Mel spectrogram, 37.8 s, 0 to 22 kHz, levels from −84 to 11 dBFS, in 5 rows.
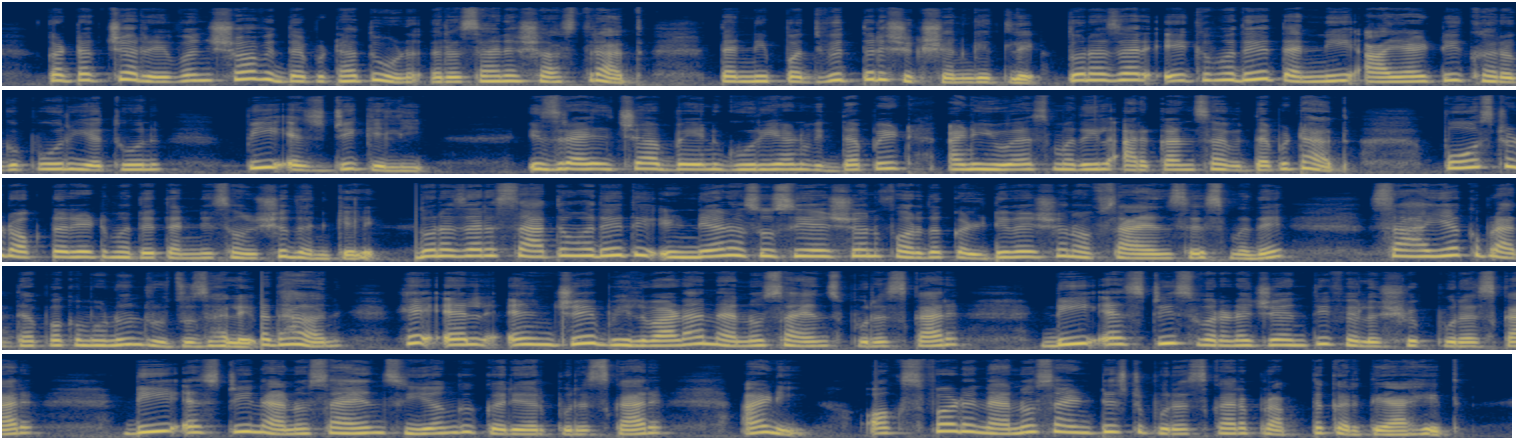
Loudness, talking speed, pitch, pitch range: -12 LUFS, 130 wpm, 240 Hz, 220-280 Hz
